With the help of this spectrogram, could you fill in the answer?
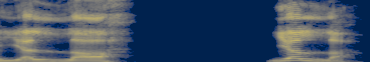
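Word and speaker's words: يا الله: تو یہ جب یا کہیں گے تو اس کے ساتھ یہ الف کے تلفظ نہیں ہوگا، یاللہ.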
